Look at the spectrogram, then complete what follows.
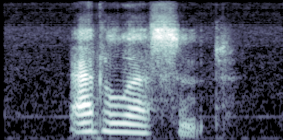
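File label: "adolescent", American English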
